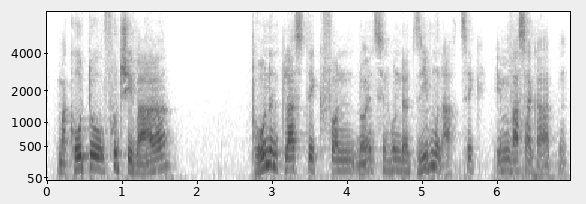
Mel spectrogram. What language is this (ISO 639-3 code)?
deu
